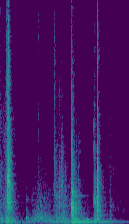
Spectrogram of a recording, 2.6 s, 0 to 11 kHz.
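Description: A slide-out table on a Nissan Navara D23 touring build pushed back into its drawer, a few short scraping slides and thumps, the last one a firm close with a brief rattle.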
